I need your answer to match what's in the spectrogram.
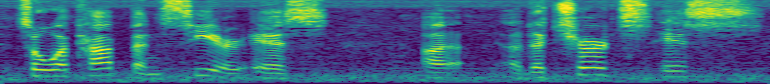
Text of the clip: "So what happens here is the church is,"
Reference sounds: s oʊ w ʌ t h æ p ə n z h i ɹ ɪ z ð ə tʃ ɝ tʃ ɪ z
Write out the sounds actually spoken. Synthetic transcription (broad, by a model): s oʊ w ʌ t h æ p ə n s h i ɹ ɪ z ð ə tʃ ɝ tʃ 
